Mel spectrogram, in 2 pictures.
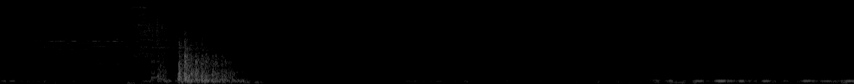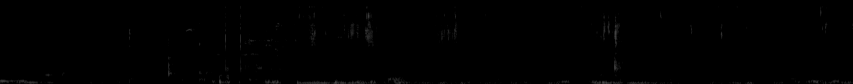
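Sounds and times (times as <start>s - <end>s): hands rolling meat in flour: 11.5s - 17.0s.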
